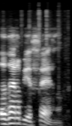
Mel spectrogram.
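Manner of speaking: deadpan examiner. Retold or imitated. Examiner calmly announcing the failed test, deadpan and soft. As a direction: say it utterly unbothered. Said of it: "we go".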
